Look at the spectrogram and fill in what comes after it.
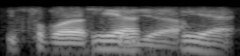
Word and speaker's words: Floresca: Floresca, I believe it was. – Pronounced. Yeah. – Floresca, F-L-O-R. – Floresca, yeah.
